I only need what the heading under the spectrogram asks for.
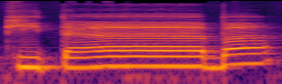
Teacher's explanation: تا کے اوپر کھڑی زبر ہے تو اسے ہم کھینچ کے پڑھیں گے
